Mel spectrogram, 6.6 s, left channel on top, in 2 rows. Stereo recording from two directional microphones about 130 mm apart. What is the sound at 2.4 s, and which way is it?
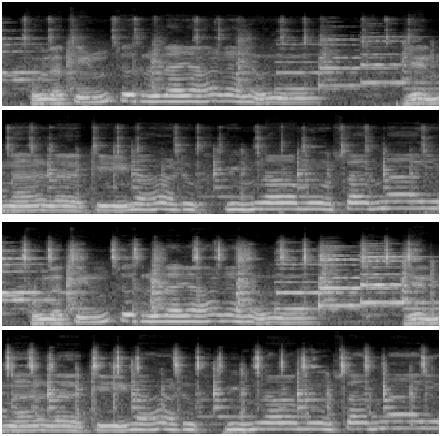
Music, 60° right (ahead or behind).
